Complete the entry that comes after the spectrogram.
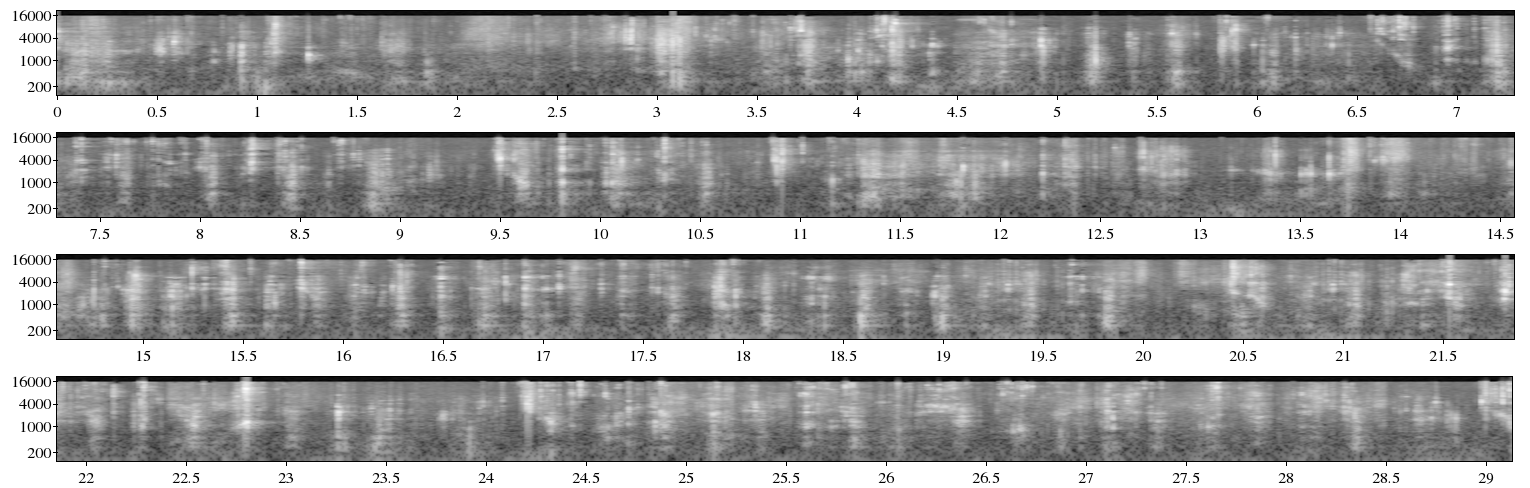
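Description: Close-miked chewing of chewy raw muscovy duck meat (yukhoe): a continuous run of wet mouth clicks and smacks.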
